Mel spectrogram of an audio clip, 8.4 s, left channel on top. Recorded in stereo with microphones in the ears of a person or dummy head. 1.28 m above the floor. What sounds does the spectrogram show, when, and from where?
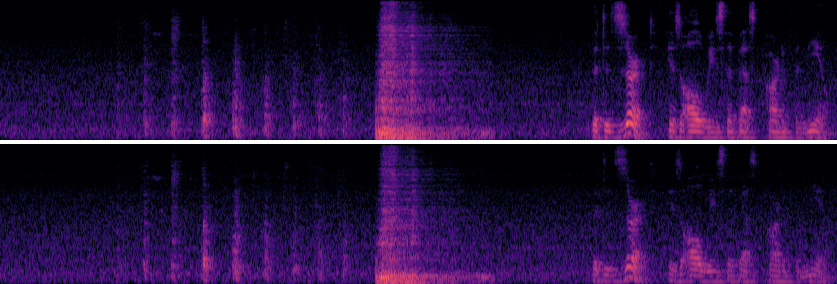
1.2 s running footsteps: 5° left (ahead or behind), 2 m
3.8 s an explosion: 35° left (ahead or behind), 0.8 m
5.9 s a man speaking: 45° left (ahead or behind), 0.7 m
